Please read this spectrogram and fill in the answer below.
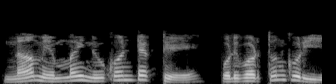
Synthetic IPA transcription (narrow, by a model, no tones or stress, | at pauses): namemːajnukɔɳʈɛk̚ʈe | poɾibɔɾt̪onkoɾi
